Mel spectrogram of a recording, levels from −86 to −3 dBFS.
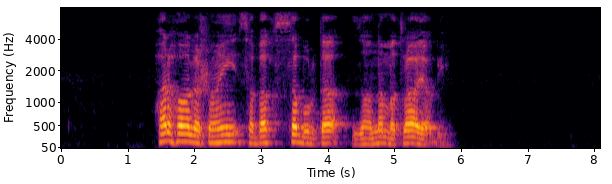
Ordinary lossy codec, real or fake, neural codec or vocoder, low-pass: AAC, 48 kbps; real; none; 7.2 kHz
